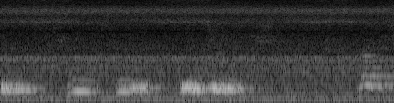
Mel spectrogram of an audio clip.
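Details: Oriental turtle dove in the morning, calling back and forth with another dove; a few low coos, softer and more broken, followed by a gap and a fainter coo near the end.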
